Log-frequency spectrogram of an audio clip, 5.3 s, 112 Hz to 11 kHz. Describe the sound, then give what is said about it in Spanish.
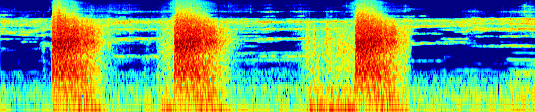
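A revolver fires three times, each shot a sharp, loud blast with a short decaying tail. The shots come at uneven intervals over about four seconds, with no voices. “El sargento Norton hizo fusionar 3 veces su revólver apuntando hacia el hombre que huía hasta perderse en las sombras.”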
